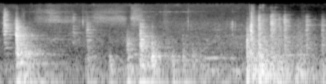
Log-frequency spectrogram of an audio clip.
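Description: The door of an outback dunny is opened with a few knocking thuds and clattering rattles, ending in a louder bang.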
